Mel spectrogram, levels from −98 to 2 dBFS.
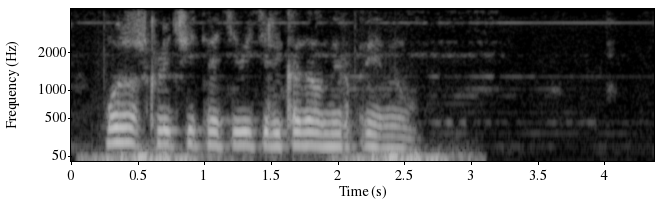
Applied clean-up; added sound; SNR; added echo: none; Bird; 6 dB; none.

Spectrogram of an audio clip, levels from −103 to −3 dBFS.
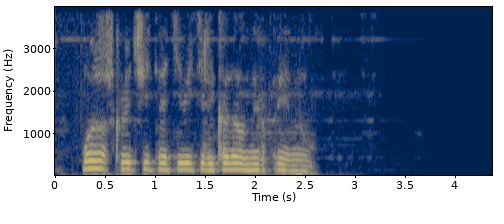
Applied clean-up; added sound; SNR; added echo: neural mask model RNNoise.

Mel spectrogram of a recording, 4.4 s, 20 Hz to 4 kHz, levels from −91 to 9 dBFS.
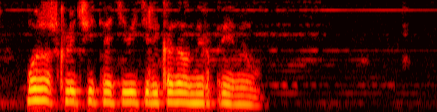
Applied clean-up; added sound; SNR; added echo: none; none; none; none.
